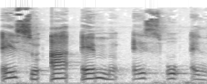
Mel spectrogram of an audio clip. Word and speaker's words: Samson: ça me saut Samsung ça s'écrit S a M S o n Samsung vous connaissez l'histoire de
